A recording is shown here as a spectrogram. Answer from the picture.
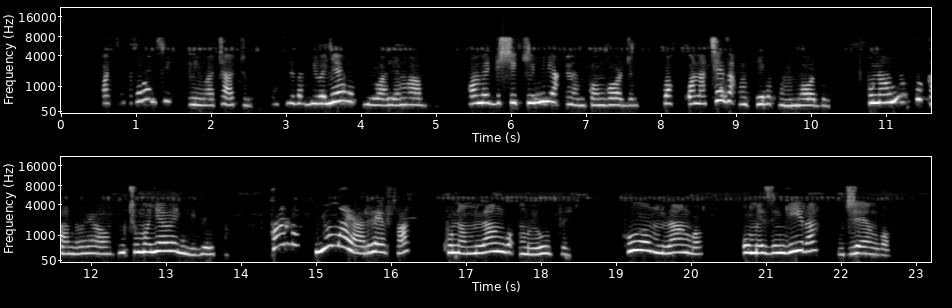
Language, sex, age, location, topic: Swahili, female, 18-24, Kisumu, education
